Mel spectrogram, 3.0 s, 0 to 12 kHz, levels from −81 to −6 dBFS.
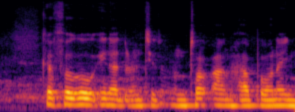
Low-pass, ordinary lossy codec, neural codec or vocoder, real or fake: none; none; none; real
